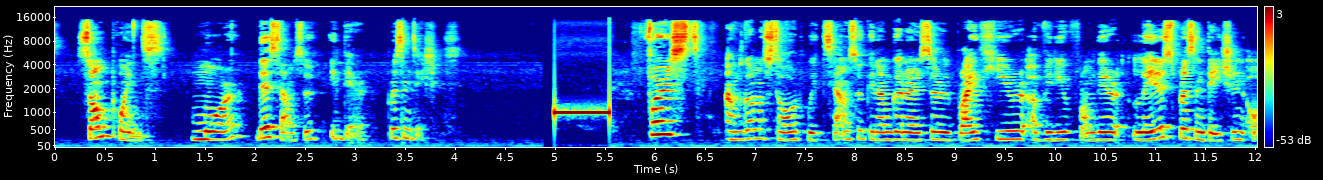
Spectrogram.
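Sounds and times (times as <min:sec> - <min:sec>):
test tone beep: 0:05.0 - 0:05.6.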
